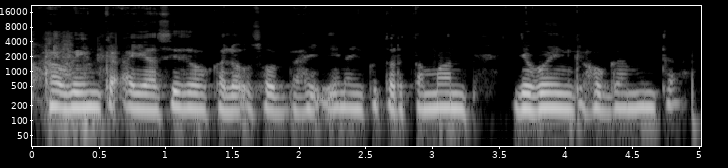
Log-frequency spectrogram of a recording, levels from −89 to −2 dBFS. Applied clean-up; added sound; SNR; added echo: none; none; none; none.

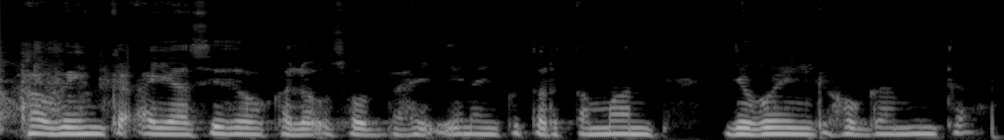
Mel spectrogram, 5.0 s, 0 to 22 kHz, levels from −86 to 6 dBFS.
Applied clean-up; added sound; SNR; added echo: neural mask model Resemble Enhance denoiser.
